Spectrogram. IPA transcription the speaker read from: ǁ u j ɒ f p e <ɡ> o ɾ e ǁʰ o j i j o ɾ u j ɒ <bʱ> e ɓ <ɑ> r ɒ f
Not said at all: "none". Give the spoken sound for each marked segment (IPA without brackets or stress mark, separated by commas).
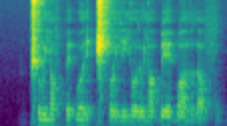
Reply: ɓ, ɓ, ɒ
